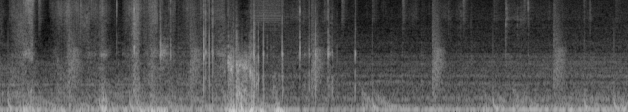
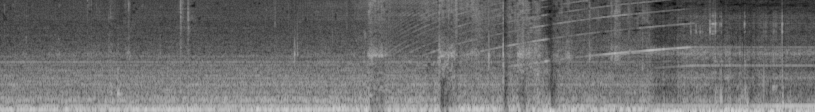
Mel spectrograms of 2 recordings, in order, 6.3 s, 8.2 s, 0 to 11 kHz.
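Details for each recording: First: Server RAID hard drive with physical fault, microphone placed on the drive in data recovery lab: sharp clicks about three times a second over faint low hum; failing drive head clicking, compared with a matching donor drive. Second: Known-good RAID server hard drive (disc number 2, same batch and manufacture date as the failed drive), microphone on the drive, spinning up with a smooth rising whine to steady pitch, light seek ticks, no clicking; synchronized and ready status.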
